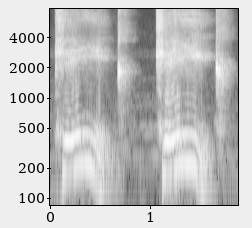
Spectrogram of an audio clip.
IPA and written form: keɪk (cake)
